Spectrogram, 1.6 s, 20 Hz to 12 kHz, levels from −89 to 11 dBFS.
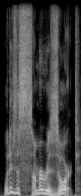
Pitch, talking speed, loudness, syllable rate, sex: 190 Hz, 185 wpm, -15 LUFS, 4.8 syllables/s, male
